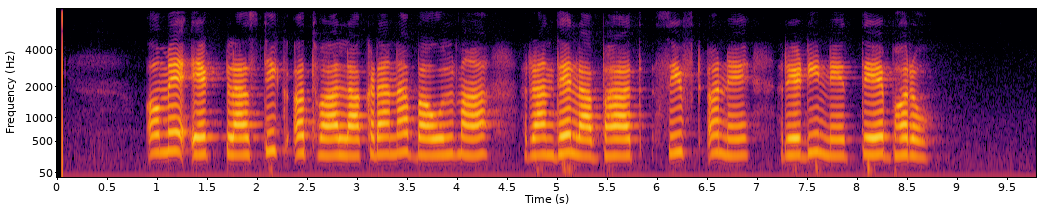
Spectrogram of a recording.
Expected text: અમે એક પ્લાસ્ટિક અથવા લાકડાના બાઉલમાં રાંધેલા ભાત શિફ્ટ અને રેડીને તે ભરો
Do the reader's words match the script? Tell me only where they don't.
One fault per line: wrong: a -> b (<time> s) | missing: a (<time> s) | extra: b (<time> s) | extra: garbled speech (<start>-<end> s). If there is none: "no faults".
no faults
